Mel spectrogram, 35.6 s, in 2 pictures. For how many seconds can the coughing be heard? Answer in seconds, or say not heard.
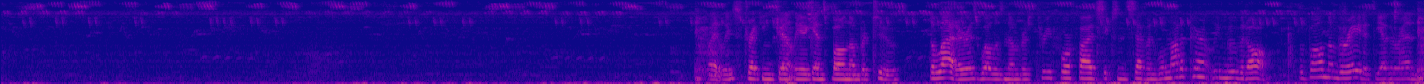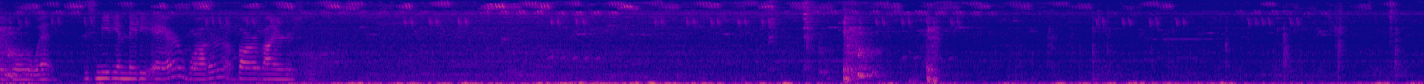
4 s.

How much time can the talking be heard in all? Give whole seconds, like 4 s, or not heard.
13 s.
